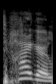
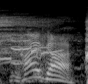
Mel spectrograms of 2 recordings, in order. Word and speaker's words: Tyga: Tyga. – Tiger. – Tiger. – An R. – Tyga. You're with Tiger. Listen to music. – Tiger. – Tyga. Guys, I made a hard G-A. Tyga. Tyga. Tyga.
